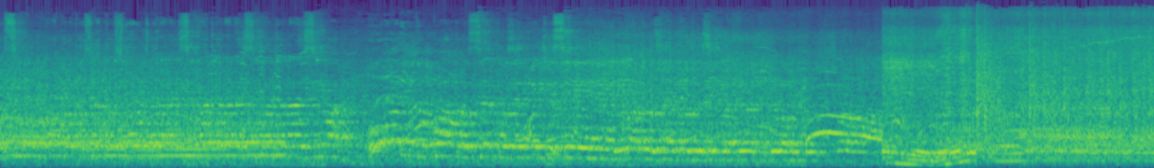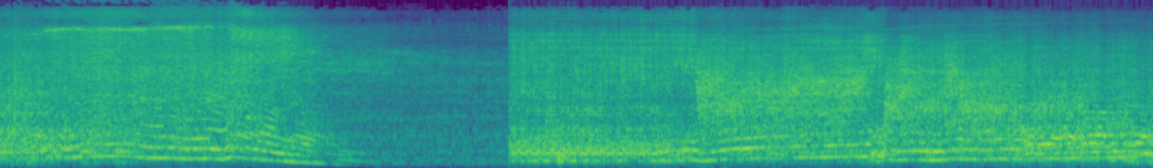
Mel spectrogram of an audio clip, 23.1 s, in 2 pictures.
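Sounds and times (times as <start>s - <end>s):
car engine at full throttle: 0.0s - 3.1s, 8.7s - 23.0s.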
